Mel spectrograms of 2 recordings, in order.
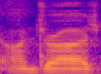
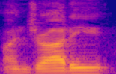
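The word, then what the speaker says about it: Andrade: The way he spells his last name is the same way that the Brazilians in the UFC like Jessica Andra and they pronounce it Andraj, but he I guess he says it Andradi.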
